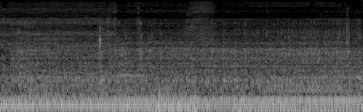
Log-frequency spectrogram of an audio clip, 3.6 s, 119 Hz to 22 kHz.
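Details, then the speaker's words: Gas Toyota 02-8FGF25 forklift, 2018, 2.5 t, triplex mast with free lift, hydraulic hoses replaced: mast tilting forward and back at idle, steady engine with no whine, squeal or chatter from the hydraulics, quiet and smooth; normal hydraulic operation. "як тихо та плавно працює гідравліка так показую нахил від себе нахил від себе і на себе"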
